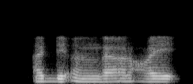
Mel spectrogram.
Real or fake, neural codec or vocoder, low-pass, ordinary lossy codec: fake; codec, 24 kHz, 0.5 kbps, DualCodec; 3.6 kHz; Opus, 16 kbps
